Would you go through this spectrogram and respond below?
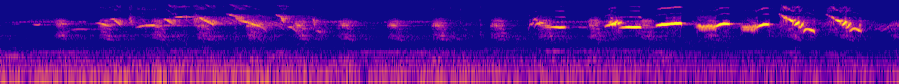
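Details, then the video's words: Free-flying fibrado Double-collared Seedeater, said to be fierce and calling for a fight, starts with softer buzzy chirps that swell into a loud, rhythmic string of sweeping whistled notes. "QUANDO O COLEIRO SOLTO FIBRADO APARECE!!!"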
